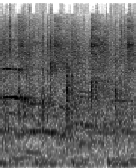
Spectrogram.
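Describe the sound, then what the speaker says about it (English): Wrestling crowd at a live indie show reacting with mixed noise, a steady mass of voices, murmurs and scattered shouts filling the hall continuously and fairly loud throughout. "Bit of a mixed reaction there from the crowd."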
